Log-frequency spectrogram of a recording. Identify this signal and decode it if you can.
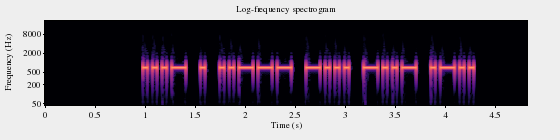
Morse code, heard as a keyed tone, about 25 wpm, 700 Hz. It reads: VE2BXL
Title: DXCC-100 Call Signs - 6 Characters - Repeated 2x - 25wpm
